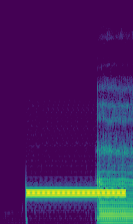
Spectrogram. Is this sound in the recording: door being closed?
no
